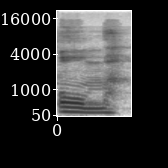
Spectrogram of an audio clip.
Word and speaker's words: Om: you break it down the sound ohm is actually three syllables of AA and MA and so what happens really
